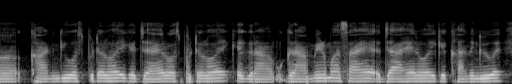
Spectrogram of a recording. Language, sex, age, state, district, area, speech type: Gujarati, male, 18-30, Gujarat, Ahmedabad, urban, spontaneous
